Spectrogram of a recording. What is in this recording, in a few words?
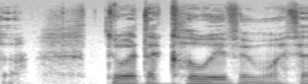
"clwyf", Welsh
